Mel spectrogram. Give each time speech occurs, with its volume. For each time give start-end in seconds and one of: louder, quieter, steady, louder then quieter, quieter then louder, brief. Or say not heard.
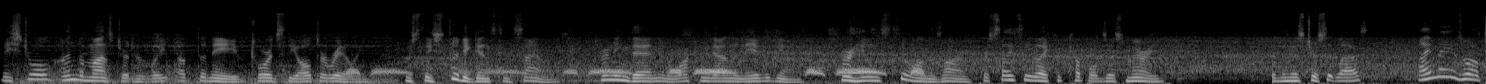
0.0-11.7 steady
12.7-14.8 brief.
